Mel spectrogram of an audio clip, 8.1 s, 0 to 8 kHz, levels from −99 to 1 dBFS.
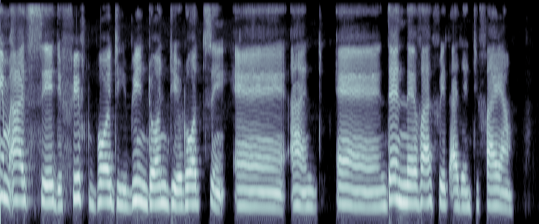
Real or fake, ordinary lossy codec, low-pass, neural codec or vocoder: real; none; 7.2 kHz; none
